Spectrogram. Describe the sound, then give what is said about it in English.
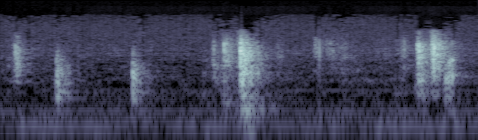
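A door being locked, heard as a series of sharp clicks and dull wooden clunks of varying loudness, spaced unevenly, with a denser cluster of knocks in the middle and again near the end. “He's locking the door again. He's locking us in.”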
